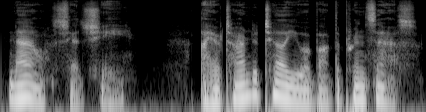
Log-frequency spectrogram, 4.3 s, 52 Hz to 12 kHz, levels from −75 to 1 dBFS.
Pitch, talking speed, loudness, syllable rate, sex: 85 Hz, 170 wpm, -20 LUFS, 4.1 syllables/s, male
